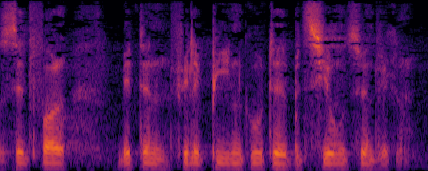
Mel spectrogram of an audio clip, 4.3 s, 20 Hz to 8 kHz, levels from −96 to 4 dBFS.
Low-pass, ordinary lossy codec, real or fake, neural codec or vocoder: none; none; real; none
